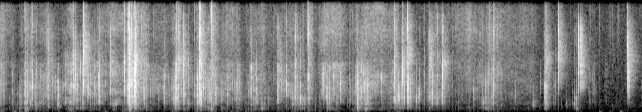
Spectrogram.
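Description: A small, flat, yellow foil-laminate sheet mask sachet, sealed and full, is crinkled, tapped and scratched with long red nails. Dense, bright crinkling and crackling fills the clip, with quick, sharp ticks and scratchy bursts that die away almost instantly and carry almost no low end.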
